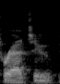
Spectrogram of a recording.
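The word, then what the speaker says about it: Räty: It's apparently pronounced. – It's actually pronounced Ratu. – Yeah, it's pronounced Atu Ratu. – Oh, sorry. – I know. – Sorry, Ratu. It's weird. Sorry, it's not weird. It's a different language.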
